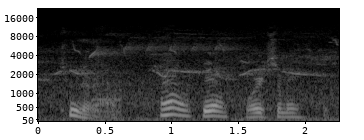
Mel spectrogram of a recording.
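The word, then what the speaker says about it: Tu'narath: I believe it's called Tunarath. So, T-U apostrophe N-A-R-A-T-H. Tunarath.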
